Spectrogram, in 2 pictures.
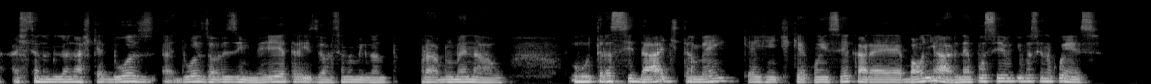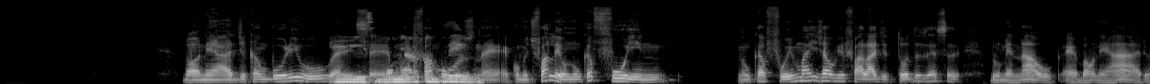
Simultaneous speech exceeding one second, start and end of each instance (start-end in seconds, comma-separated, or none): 14.8-16.4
